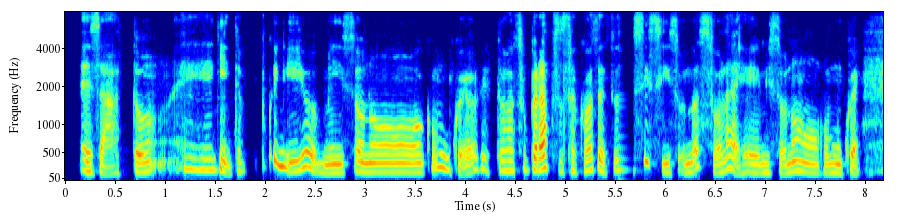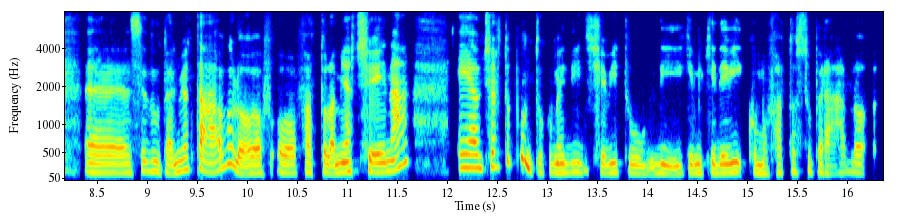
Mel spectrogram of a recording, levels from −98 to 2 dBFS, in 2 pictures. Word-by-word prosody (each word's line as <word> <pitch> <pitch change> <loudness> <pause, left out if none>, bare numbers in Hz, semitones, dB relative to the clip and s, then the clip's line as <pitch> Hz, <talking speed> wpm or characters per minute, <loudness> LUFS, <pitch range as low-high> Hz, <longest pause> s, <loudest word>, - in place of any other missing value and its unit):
Esatto. 165 - -1
E 200 -3 -5
niente, - - -2
p - - -22
quindi 280 - +2
io 240 +6 +2
mi 150 0 0
sono 160 0 +2
comunque 230 +3 -3
ho - - -3
detto 205 -5 -8
ho 185 0 -1
superato 200 +1 +5
sta 175 +1 -7
cosa 190 +6 0
e - - 0
ho - - -21
detto: 195 - -17
"Sì, 335 - -4
sì, 155 - -5
son 150 0 -6
da - - +1
sola", 145 +1 -2
e 150 +2 -2
mi 155 - -4
sono 155 0 -1
comunque, 150 0 -1 0.4
ehm, 150 -1 +3
seduta 170 0 -3
al - - -1
mio 195 +3 +1
tavolo, 225 - +3
ho - - +4
f - - -15
ho 145 -2 +2
fatto 150 +1 -2
la 135 - +4
mia 165 +2 +5
cena 175 - +4 0.5
e 235 0 +4
a 235 - +8
un 230 - +3
certo 250 +8 -1
punto 265 - +2
come 150 +1 0
dicevi 155 -1 -3
tu 140 -3 -4
di 135 -3 -1
che 145 - -2
mi 150 - +1
chiedevi 150 +3 +2
come 140 0 -3
ho - - -9
fatto 150 +5 -8
a - - -10
superarlo, 150 +1 -5
160 Hz, 205 wpm, -29 LUFS, 150-190 Hz, 0.5 s, a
